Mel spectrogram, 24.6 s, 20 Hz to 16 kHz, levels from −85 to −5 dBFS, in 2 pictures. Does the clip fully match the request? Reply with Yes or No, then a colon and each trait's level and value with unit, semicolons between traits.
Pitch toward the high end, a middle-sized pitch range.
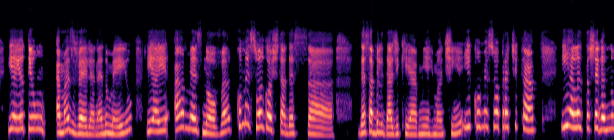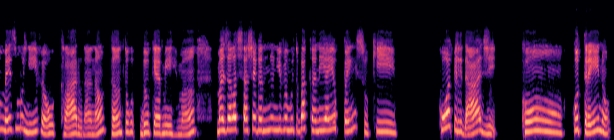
No: very high, 260 Hz; wide, 6.8 semitones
